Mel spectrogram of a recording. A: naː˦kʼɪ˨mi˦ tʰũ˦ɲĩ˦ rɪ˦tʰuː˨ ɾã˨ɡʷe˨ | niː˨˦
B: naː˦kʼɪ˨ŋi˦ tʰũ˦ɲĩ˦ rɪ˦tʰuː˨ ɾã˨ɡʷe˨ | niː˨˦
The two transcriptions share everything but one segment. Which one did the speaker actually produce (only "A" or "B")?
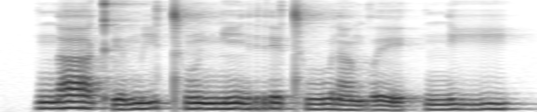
A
